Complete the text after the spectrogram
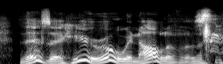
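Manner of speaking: put-on old woman's voice with lilting, sing-song pitch. Describing the old woman from the Spider-Man movies to a friend: Aunt May impression. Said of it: "She's like".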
